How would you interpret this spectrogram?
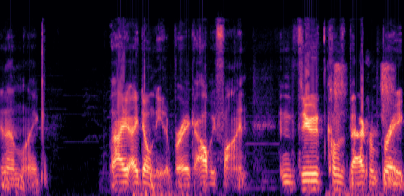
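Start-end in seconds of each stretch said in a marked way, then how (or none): none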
